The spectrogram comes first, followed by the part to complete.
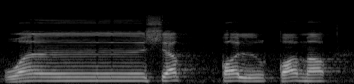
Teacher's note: Dipanjangkan ghunah pada ikhfa. Nun bertemu dengan huruf syin.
